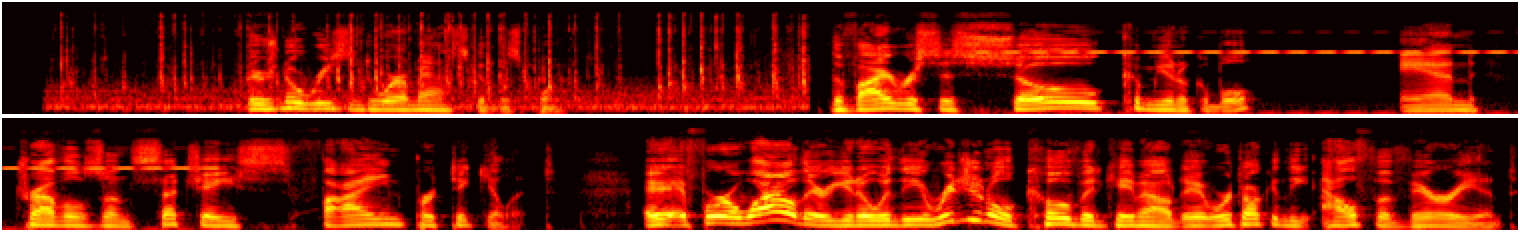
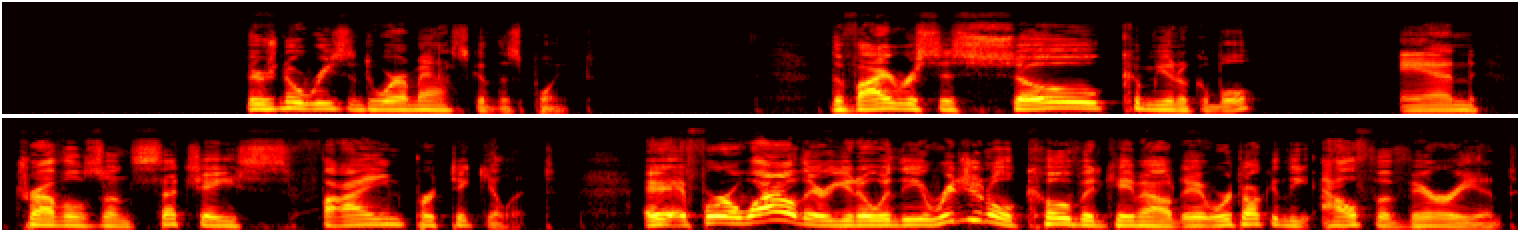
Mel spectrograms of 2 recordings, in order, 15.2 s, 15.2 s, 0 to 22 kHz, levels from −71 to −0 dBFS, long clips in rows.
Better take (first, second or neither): second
